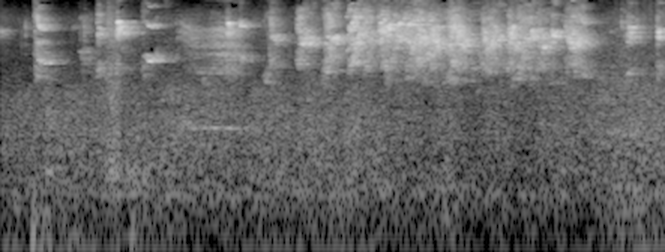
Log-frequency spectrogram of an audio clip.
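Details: Italian-bred pair of nine-month-old Papuan lorikeets (goliathina), kept captive; high, thin squeaks and twittering chatter, rising into a dense shrill burst in the middle, with short pauses between phrases.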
